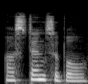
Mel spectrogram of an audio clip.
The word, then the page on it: ostensible: American English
